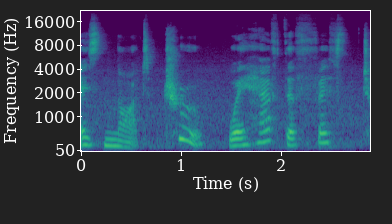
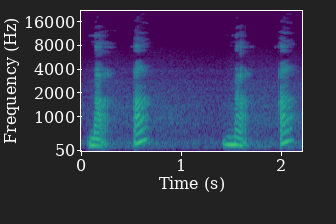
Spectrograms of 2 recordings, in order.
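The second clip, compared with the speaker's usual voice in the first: "Ma, a" starting low, twisting, then rising; dipping tone. Shown as a demonstration. Teacher demonstrating third tone, low dip then rise on "Ma, a". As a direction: dip deep on "Ma" and swing up on "a". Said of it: "Start really low".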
